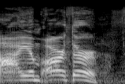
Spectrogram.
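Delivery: loud, high-pitched yelling.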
